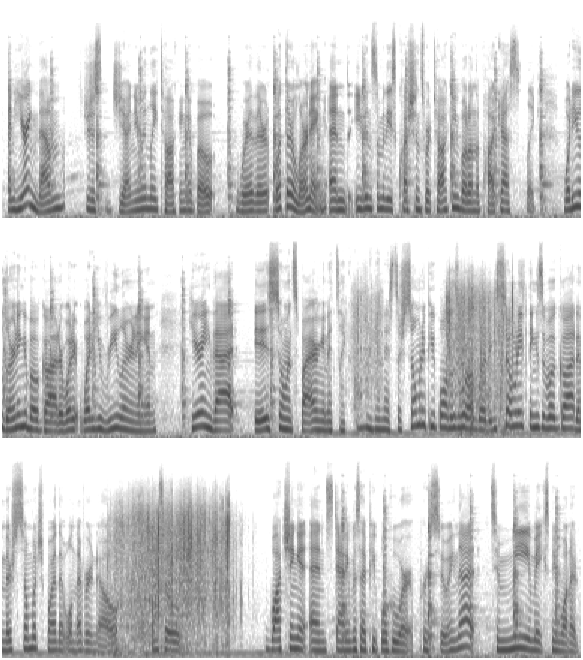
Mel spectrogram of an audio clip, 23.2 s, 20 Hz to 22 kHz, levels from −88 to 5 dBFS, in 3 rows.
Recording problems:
household noises; loud; throughout; 6 dB below the speech

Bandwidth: 14.5 kHz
